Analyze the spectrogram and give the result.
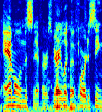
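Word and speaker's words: Amyl and the Sniffers: I'm saying it wrong is it animal in the sniffers or ammo in this ammo in America United States so ammo and the sniffers very looking forward to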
